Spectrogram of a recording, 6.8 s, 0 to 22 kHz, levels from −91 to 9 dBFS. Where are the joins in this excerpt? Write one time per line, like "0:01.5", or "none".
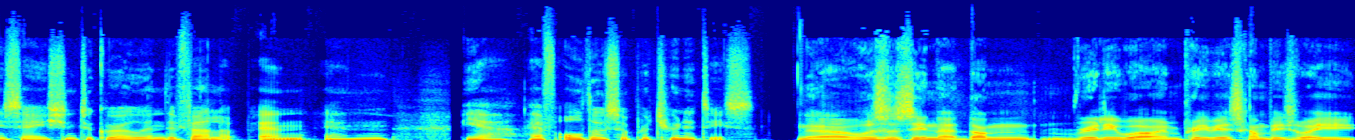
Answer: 0:02.2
